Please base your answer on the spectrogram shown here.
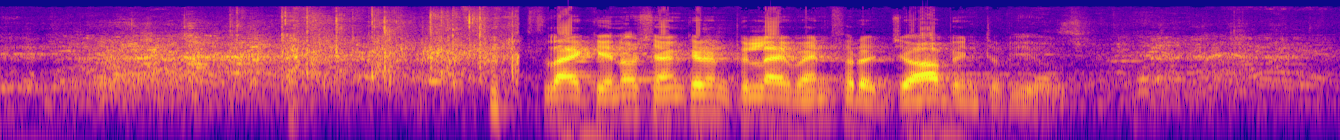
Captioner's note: laughter/Applause; laughter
